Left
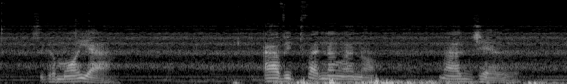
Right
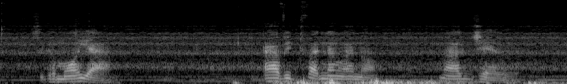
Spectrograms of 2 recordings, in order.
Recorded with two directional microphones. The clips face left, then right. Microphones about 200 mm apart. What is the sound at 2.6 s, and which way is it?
Speech, 15° right (ahead or behind).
